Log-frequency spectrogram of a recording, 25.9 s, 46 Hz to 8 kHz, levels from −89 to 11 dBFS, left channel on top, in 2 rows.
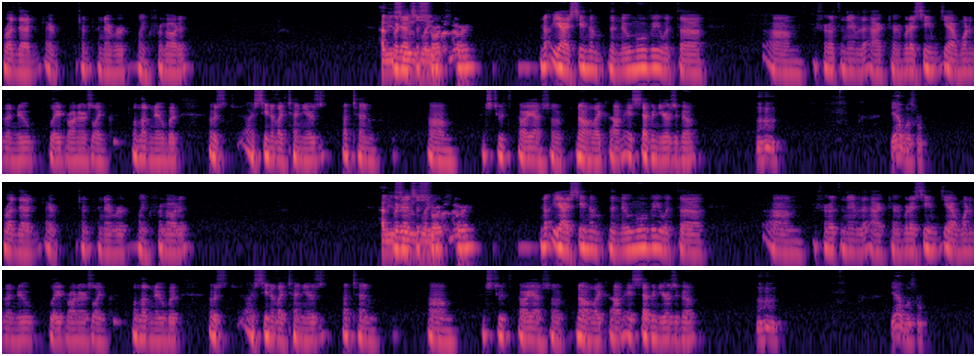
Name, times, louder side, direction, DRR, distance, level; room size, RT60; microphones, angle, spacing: voice 1, 0.0-2.5 5.2-6.3 7.2-9.3 10.1-14.3 14.7-15.3 15.7-17.9 18.6-19.0 19.3-22.2, left 1 dB, 20° left, 0.5 m, -32 dB
voice 2, 5.0-6.1 6.9-7.0 23.0-23.4 24.8-25.2, left 3 dB, 65° left, 0.7 m, -32 dB
5.4 x 2.4 x 3.5 m
head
